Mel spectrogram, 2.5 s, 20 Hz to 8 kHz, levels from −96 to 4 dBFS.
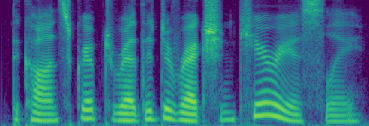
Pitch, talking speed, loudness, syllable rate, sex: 180 Hz, 145 wpm, -18 LUFS, 4.8 syllables/s, female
